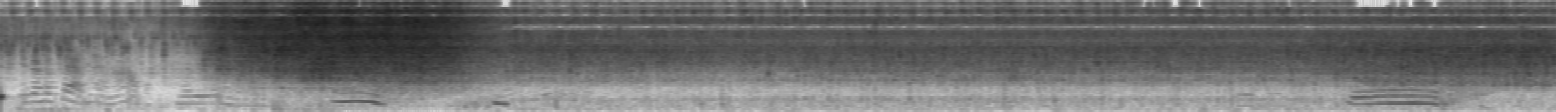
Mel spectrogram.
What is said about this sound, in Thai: ทอดปลาค่ะนี่ทุกคน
